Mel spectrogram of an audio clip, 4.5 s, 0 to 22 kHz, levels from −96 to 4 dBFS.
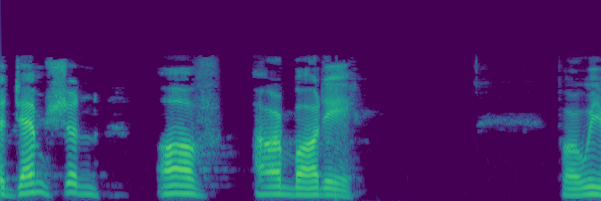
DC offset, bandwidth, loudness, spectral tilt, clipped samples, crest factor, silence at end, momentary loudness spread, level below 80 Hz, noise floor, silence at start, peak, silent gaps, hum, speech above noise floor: under 0.1%; 7.2 kHz; -25 LUFS; -5 dB/octave; under 0.1%; 22 dB; 0 s; 11 LU; -68 dBFS; -85 dBFS; 0 s; -6 dBFS; none; none; 61 dB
